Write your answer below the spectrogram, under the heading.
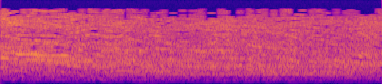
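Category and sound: crowd, audience booing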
